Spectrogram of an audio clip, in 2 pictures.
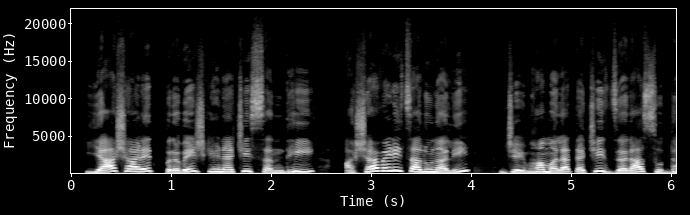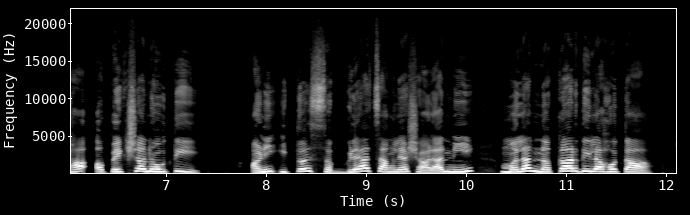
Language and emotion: Marathi, surprised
